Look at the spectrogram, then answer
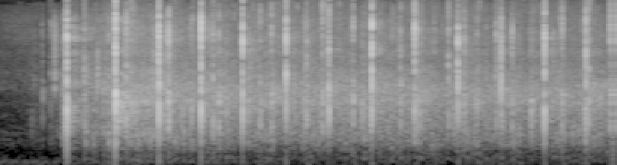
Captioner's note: audience applauding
